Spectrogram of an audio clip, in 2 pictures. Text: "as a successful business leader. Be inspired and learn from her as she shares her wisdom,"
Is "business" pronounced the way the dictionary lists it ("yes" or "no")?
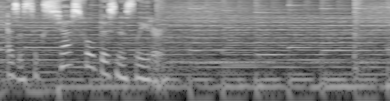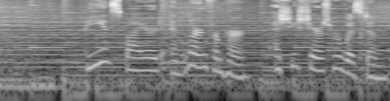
yes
